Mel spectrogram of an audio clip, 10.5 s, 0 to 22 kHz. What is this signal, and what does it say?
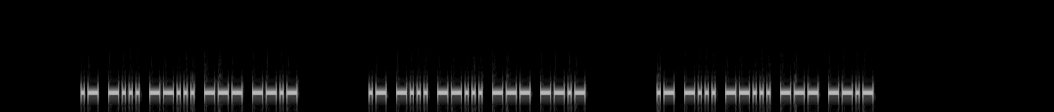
Morse code, heard as a keyed tone, about 34 wpm, 700 Hz. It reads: AB7OQ AB7OQ AB7OQ
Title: USA Call Signs - 5 Characters - Repeated 3x - 35wpm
